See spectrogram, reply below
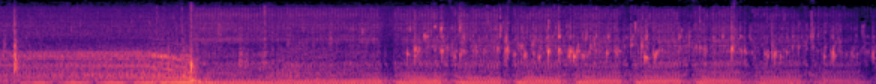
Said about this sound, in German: So läuft es bei mir jeden Morgen. Ich gehe ins Bad und drehe den Wasserhahn auf, anschließend Wasser rein in die Kaffeemaschine.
